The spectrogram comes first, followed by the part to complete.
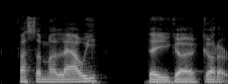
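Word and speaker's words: Fa'asuamaleaui: and Tino Fasa Maloi as prop for all those listeners that have corrected me and complained about me mispronouncing Tino's last name Fasa Maloi.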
